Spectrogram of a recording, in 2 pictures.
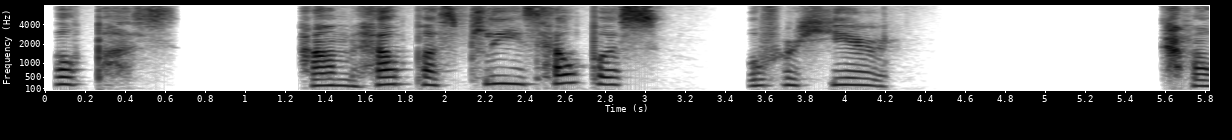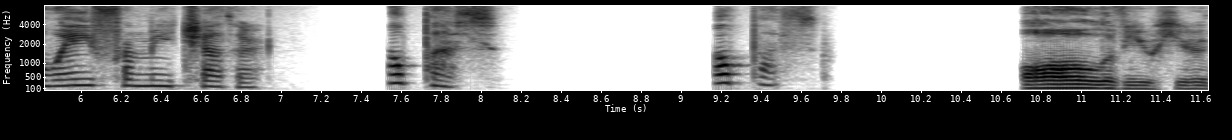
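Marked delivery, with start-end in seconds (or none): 0.1-9.7 put-on high, soft, eerie child voice; childlike whispering voices. Childlike voices luring campers from the woods, high hushed pleas. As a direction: plead softly like small children in the dark. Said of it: "childlike voices would begin to whisper".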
